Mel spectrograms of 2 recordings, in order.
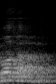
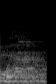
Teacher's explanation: ক আর গ বলতে গেলে অনায়াসে তার বলা যায় অল্প পরিশ্রমে, আর খ এবং ঘ বলতে গেলে যেন একটু বাড়তি প্রেশার সৃষ্টি করতে হয়, কারণ একটু বেশি বাতাস বের করতে চাই আমি, ফলে একটু বাড়তি চাপটা বেশি দিতে হয়। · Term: মহাপ্রাণ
